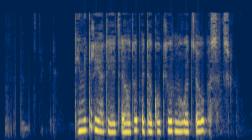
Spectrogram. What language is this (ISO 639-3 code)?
kat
